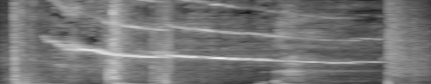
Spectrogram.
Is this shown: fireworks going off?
yes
